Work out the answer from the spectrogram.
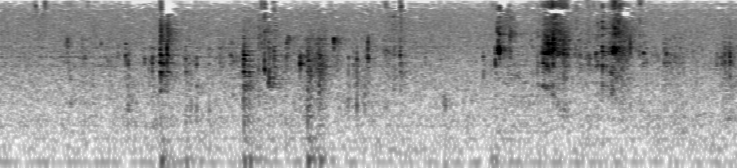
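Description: Close-miked chewing of a mouthful of mashed potato, corn and fried chicken, with scattered soft crunches and wet mouth clicks.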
